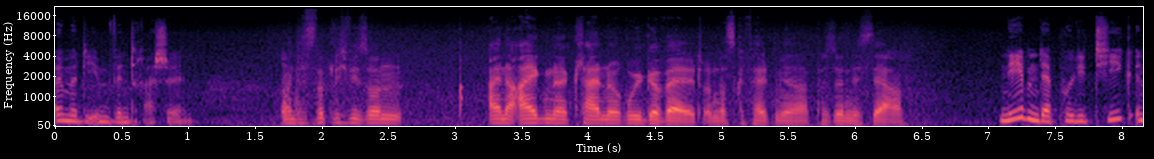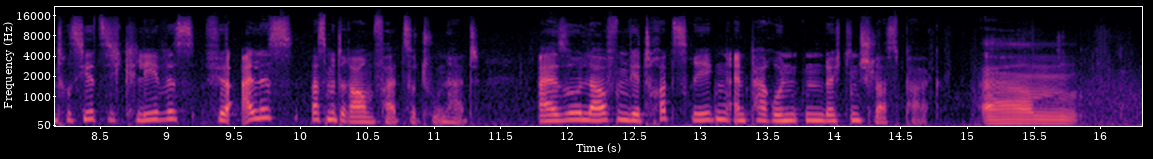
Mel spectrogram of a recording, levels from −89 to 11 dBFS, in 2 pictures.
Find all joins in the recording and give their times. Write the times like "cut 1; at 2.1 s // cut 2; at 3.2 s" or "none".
cut 1; at 1.9 s // cut 2; at 11.7 s // cut 3; at 15.0 s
